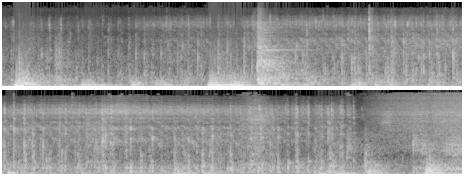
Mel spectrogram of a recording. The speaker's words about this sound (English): Bro, you can't be doing dishes right now.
